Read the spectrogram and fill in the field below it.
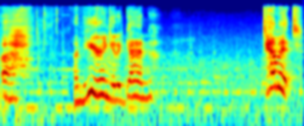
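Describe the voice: A woman's put-on character voice, high in pitch with a bright, sharp tone, lively intonation and a slow pace, over faint music in the background.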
